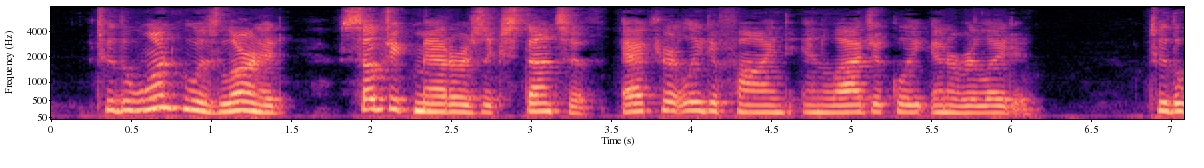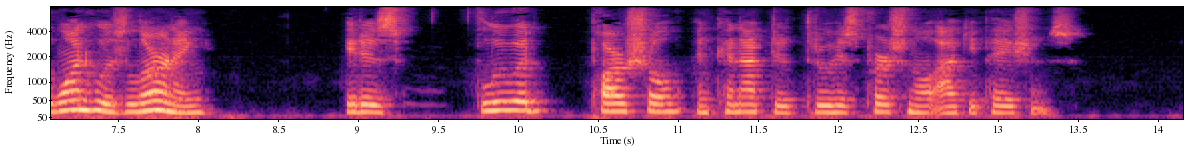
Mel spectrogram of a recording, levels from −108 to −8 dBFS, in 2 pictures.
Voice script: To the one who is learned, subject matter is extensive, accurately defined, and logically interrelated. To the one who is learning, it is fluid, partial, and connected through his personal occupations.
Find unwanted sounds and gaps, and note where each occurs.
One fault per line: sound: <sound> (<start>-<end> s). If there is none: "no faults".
no faults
